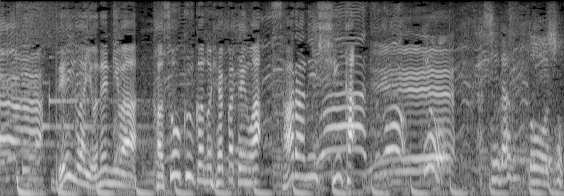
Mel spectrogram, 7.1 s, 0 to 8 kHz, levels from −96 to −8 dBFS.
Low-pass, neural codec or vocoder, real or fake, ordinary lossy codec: none; none; real; none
